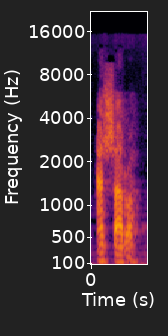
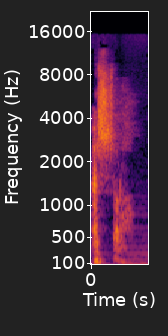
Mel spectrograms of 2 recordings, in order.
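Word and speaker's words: عشرة: asarud darahim ya gitu ya asaroh bukan asroh kalau jadi adat murakab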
